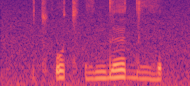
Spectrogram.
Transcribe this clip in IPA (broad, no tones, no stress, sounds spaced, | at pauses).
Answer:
t͡sʼ u t͡sʼ e̤ n d e d e̤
